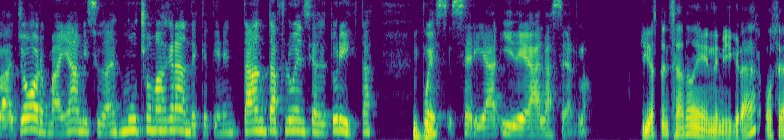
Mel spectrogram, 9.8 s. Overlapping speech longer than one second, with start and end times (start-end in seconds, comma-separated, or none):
none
